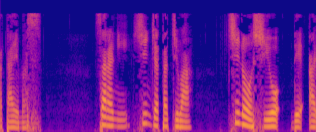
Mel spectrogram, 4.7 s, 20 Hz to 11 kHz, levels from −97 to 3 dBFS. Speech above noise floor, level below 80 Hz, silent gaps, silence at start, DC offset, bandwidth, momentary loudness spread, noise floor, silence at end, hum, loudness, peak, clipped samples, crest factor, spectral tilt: 43 dB; -48 dBFS; none; 0 s; under 0.1%; 8 kHz; 14 LU; -69 dBFS; 0 s; 60 Hz at -55 dBFS; -27 LUFS; -8 dBFS; under 0.1%; 18 dB; -5.5 dB/octave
